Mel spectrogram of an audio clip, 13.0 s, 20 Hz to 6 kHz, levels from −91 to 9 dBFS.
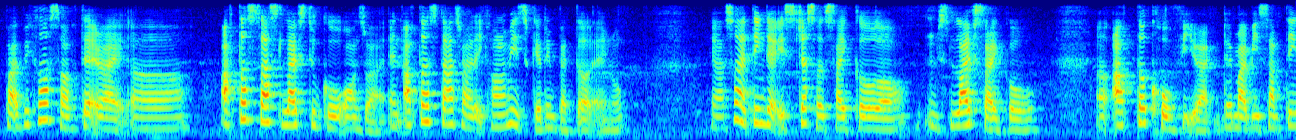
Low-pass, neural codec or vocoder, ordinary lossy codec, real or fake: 5.4 kHz; none; none; real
